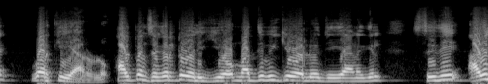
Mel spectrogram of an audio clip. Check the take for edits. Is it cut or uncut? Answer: cut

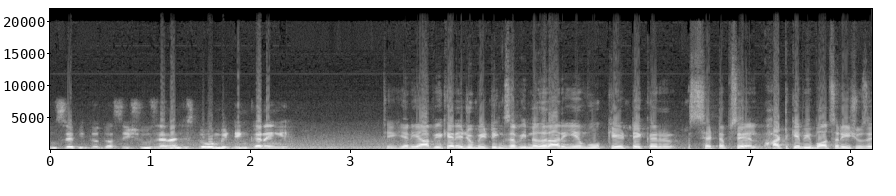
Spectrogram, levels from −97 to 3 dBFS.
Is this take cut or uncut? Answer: uncut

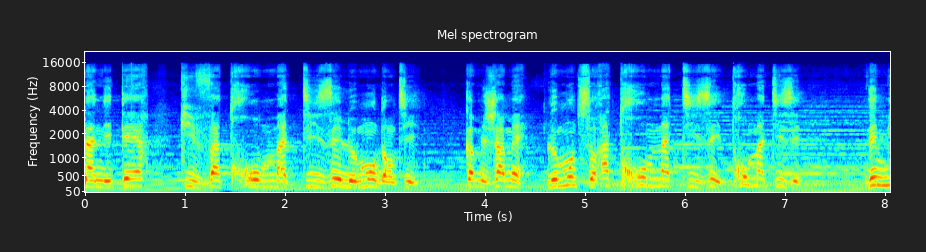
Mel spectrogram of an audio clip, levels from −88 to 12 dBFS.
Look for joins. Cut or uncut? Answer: cut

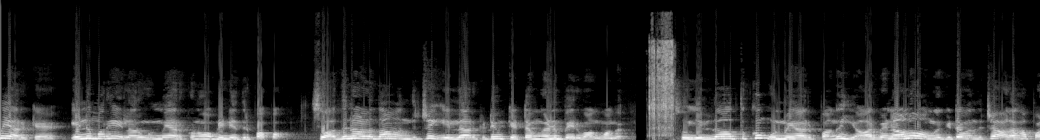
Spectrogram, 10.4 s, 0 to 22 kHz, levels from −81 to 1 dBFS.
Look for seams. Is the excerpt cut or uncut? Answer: cut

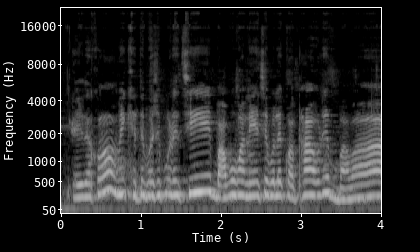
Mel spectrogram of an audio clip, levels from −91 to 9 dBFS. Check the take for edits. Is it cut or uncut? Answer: uncut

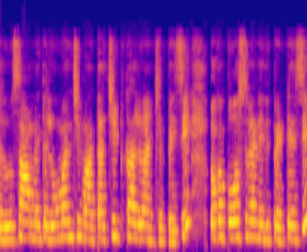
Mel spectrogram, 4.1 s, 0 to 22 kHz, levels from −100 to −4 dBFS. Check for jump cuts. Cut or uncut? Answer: uncut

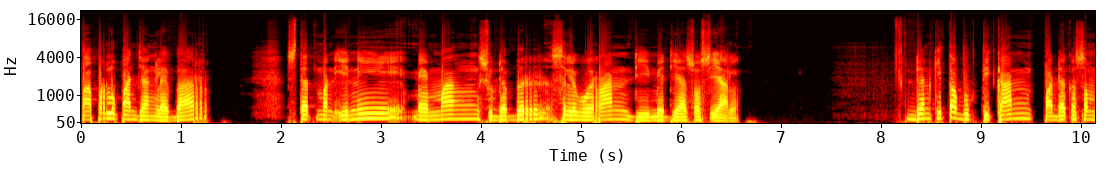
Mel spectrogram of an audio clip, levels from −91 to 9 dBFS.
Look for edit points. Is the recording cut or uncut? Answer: uncut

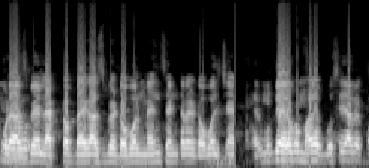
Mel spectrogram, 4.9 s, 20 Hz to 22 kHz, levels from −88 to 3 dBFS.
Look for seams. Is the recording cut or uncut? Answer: cut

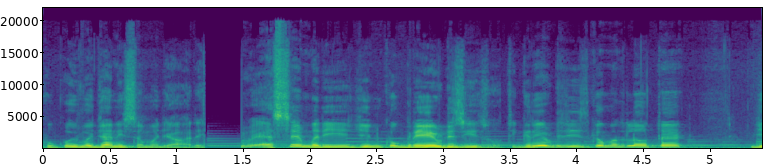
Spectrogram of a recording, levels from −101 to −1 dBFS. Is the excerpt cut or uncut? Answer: cut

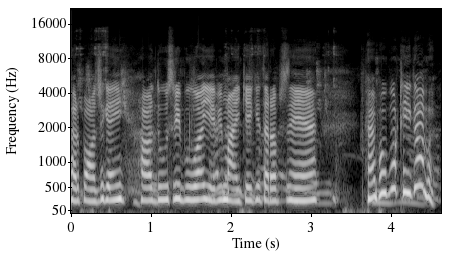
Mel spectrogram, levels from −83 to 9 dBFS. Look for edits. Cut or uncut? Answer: uncut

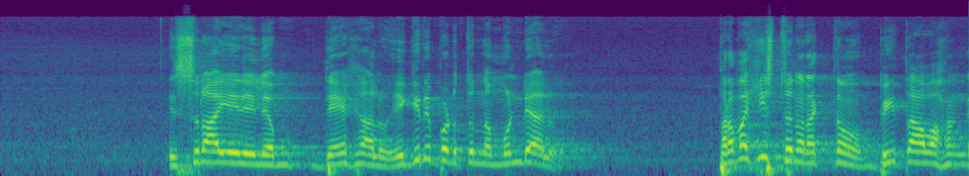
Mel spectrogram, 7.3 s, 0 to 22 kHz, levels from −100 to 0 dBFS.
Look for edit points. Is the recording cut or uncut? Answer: uncut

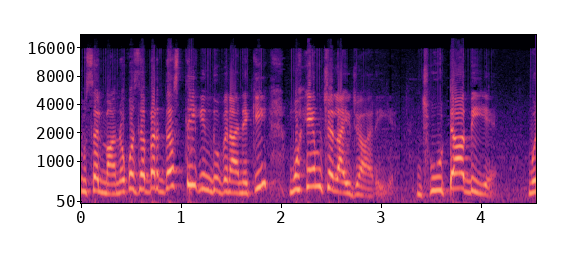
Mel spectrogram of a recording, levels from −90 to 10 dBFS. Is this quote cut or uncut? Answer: cut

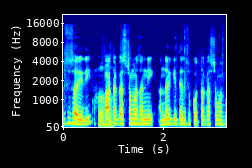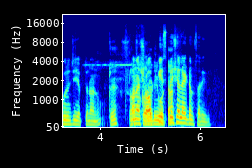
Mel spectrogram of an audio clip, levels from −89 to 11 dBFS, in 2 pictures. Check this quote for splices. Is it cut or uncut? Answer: uncut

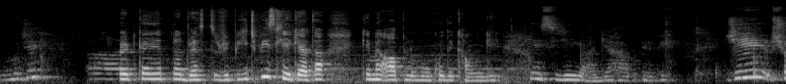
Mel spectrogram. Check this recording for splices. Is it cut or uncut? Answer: cut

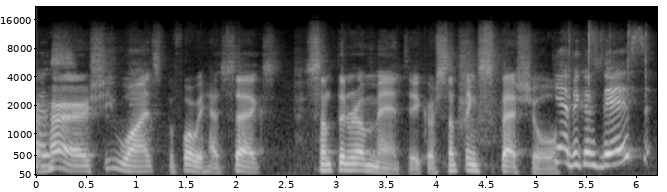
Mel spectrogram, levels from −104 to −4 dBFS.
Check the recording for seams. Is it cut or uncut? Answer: uncut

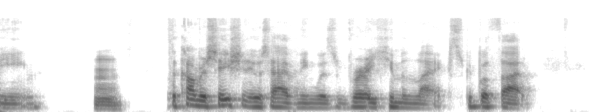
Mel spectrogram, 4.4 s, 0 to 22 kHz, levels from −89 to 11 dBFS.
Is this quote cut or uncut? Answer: cut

